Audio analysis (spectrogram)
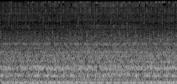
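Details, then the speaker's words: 1990 Honda Accord at idle, with only 12.8 V and no charging until the harness is wiggled: a faint rise and fall in engine load as charging cuts in and out. There is a bad connection at the alternator plug or harness. "see that drop down you can even hear the load changing on the alternator on the engine just by wiggling it around so I have to figure out clearly there's a bad connection in here"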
